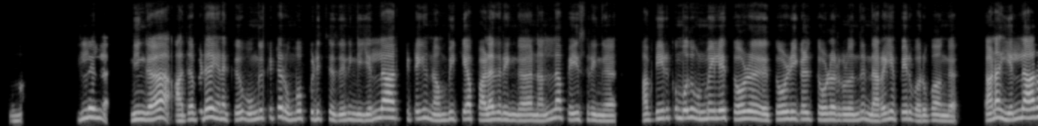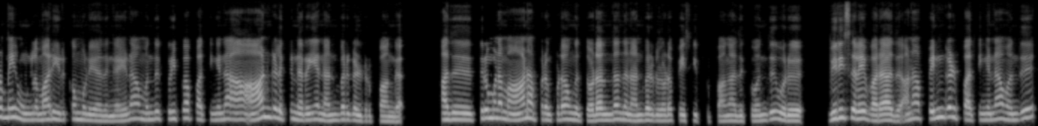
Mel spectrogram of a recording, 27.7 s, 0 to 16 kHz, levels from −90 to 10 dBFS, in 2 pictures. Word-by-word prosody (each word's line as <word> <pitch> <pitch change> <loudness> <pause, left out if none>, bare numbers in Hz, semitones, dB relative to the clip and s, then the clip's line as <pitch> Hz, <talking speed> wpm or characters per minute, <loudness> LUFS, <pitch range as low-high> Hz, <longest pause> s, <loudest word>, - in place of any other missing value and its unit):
ஆமா. 155 +3 -7 0.8
இல்ல, 230 +5 0
இல்ல. 240 - -2 0.4
நீங்க 195 0 +2 0.4
அதவிட 195 +8 -2 0.2
எனக்கு 190 -3 -4 0.2
உங்க 210 +5 -1
கிட்ட 250 +2 -2
ரொம்ப 195 +4 -1
புடிச்சது, 205 -4 -3
நீங்க 180 -2 -1
எல்லார்கிட்டயும் 230 -2 +1
நம்பிக்கையா 205 +5 -1
பழகுகிறீங்க. 180 -1 +1 0.3
நல்லா 205 +11 -1
பேசுறீங்க. 185 -4 -1 0.5
அப்டி 195 +5 -3
இருக்கும்போது, 245 0 0
உண்மையிலயே 225 +2 +2
தோழு 215 +2 +3 0.3
தோழிகள், 205 0 +1
தோழர்கள் 180 -2 +1
வந்து 185 +5 -3
நெறைய 180 +7 +1
பேர் 210 0 +1
வருவாங்க. 160 -1 -1 0.5
ஆனா, 245 +6 +5 0.2
எல்லாருமே 250 +4 +4
உங்கள 185 0 -2
மாரி 200 +2 +1
இருக்க 190 +3 -8
முடியாதுங்க. 155 -4 -1
ஏன்னா, 215 +5 -3
வந்து 195 +3 -3
குறிப்பா 215 +2 -3
பாத்தீங்கன்னா, 185 +2 -3 0.4
ஆண்களுக்கு 250 -5 +1
நெறைய 180 +3 0
நண்பர்கள் 175 0 -1
இருப்பாங்க. 145 -1 -4 0.6
அது 195 +1 +2 0.3
திருமணம் 230 -2 +2 0.2
ஆன 210 +4 +3
அப்புறம் 185 -2 -3
கூட 190 - -2
அவுங்க 190 -3 0
தொடர்ந்து 175 +3 +2
அந்த 190 -2 -1
நண்பர்களோட 165 0 -1
பேசிட்டு 165 0 -5
இருப்பாங்க. 150 +2 -6
அதுக்கு 150 0 -6
வந்து 170 +6 -2
ஒரு 160 -2 +3 0.5
விரிசலே 235 0 +4
வராது. 165 -1 +3
ஆனா 220 +5 -2 0.2
பெண்கள் 265 +4 +3
பாத்தீங்கன்னா 180 +3 -2
வந்து, 195 +7 -1
190 Hz, 130 wpm, -22 LUFS, 170-215 Hz, 0.8 s, ஆனா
